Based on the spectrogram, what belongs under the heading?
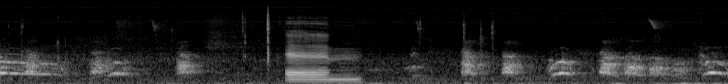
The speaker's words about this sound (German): wenn ihr gerade im Hintergrund Geräusche meine Hunde hört, äh, die haben sich gerade ein bisschen aufgeregt. Ach, übrigens, was wir gar nicht äh, besprochen haben, äh, wir sind hier zwar auch im Garten, aber bei mir im Garten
